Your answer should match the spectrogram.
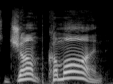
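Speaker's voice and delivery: high, loud, drawn-out shout; yelling. A narrator's reading. Alex tells friends to jump aboard, yelling. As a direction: urge them to leap with a slow, stretched yell. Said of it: "yelled Alex".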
